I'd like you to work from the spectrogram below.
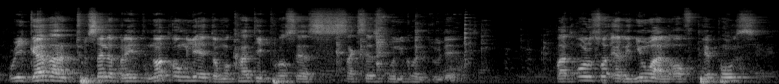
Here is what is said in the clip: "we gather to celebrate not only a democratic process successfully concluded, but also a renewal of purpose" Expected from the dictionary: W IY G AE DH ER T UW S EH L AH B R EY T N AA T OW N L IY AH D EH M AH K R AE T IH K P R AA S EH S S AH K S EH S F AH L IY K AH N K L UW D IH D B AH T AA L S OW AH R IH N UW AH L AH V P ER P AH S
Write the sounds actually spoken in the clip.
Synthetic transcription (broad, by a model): W IY G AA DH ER T UW S EH L AH B R EY T N AA T OW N L IY AH D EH M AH K R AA T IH K P R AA S EH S S AH K S EH S F AH L IY K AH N K L UW D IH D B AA T AA L S OW AH R IH N UW AH L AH F P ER P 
